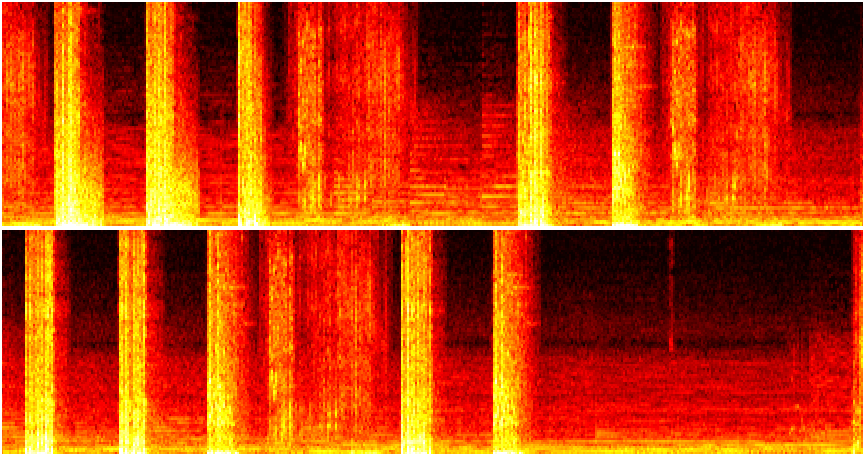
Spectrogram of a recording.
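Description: Automatic weapon fire in the video game Quasimorph, a gun emptying its whole magazine in repeated loud bursts of shots spread across the clip, with mechanical clatter between the volleys.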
